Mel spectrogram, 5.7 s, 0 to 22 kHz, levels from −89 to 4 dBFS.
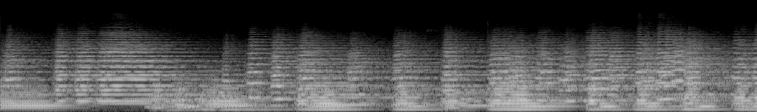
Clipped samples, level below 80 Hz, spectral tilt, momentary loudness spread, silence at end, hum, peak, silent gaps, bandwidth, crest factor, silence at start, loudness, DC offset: under 0.1%; -56 dBFS; -7 dB/octave; 5 LU; 0 s; none; -4 dBFS; none; 8.4 kHz; 16 dB; 0 s; -20 LUFS; under 0.1%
